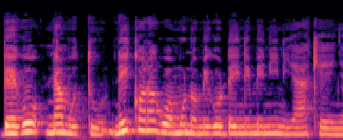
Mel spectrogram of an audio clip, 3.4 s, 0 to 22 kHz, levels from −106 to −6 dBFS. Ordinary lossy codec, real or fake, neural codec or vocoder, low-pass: MP3, 64 kbps; real; none; 14.4 kHz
